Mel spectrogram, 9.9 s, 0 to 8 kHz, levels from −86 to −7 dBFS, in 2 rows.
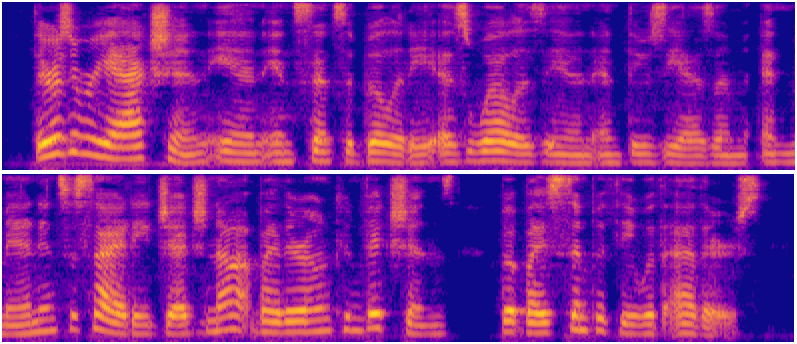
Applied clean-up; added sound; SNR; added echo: none; none; none; none.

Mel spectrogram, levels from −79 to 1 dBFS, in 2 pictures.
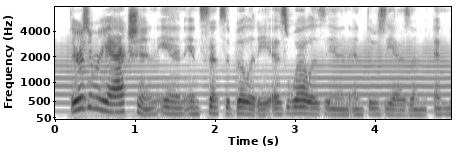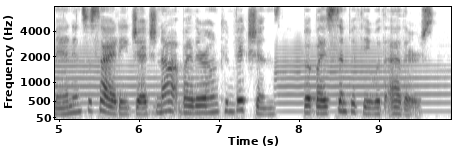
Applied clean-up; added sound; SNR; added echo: none; Trumpet; 14 dB; none.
